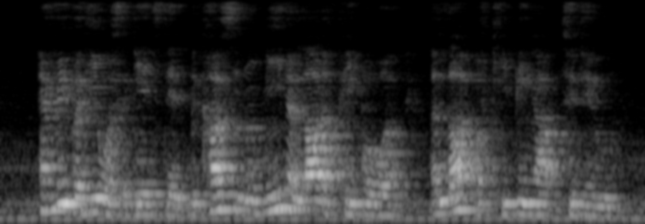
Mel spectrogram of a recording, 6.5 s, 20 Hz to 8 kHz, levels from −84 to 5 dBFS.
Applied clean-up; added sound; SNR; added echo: none; none; none; reverberation time 0.3 s.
